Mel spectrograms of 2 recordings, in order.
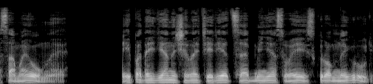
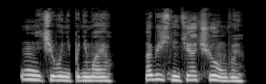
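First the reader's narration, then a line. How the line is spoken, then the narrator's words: Pleading. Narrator (Russian): взмолилась самая высокая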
